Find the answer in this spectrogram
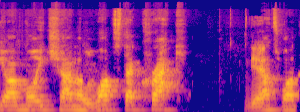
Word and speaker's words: craic: The stream is probably not monetized because its title is "What's the Crack." But there you go. Make sure you spell it.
